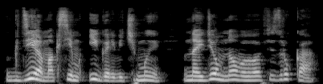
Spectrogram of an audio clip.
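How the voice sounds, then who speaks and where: A woman reading an audiobook, voicing an indignant, fussy middle-aged male deputy dean who scolds loudly. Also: mid-range voice, normal speed, natural voice. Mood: bossy. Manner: loud scolding, theatrical outrage.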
